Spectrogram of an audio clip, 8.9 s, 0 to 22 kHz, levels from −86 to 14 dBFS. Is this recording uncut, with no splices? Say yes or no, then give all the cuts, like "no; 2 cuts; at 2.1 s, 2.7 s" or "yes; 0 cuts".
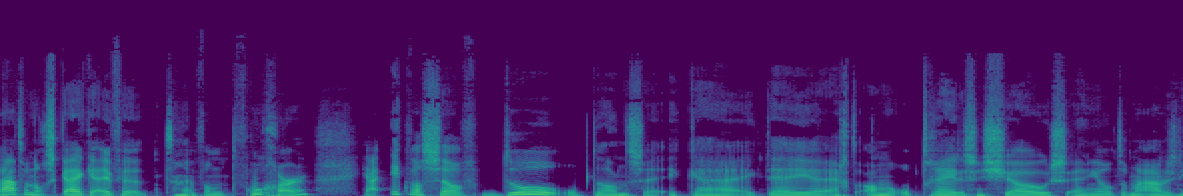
yes; 0 cuts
